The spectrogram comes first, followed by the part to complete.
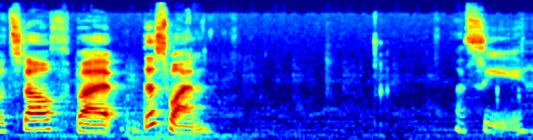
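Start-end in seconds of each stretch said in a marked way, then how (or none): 4.6-5.3 hushed stealthy whisper. Real, not acted. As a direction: breathe it under your breath. Sneaking past enemy in stealth game.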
